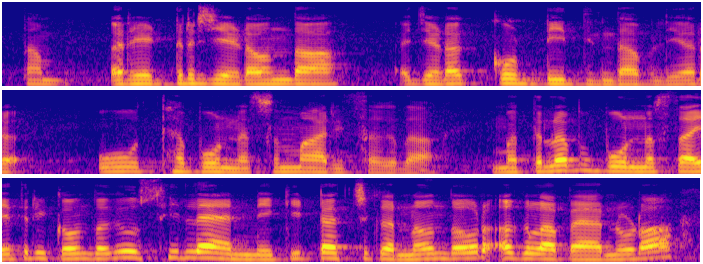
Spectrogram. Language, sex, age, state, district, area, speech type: Dogri, male, 18-30, Jammu and Kashmir, Reasi, rural, spontaneous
